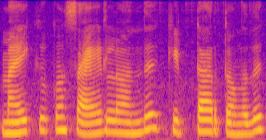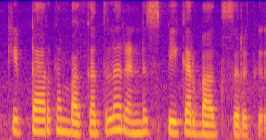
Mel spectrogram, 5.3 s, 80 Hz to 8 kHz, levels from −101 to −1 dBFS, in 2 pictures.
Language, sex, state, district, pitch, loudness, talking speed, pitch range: Tamil, female, Tamil Nadu, Kanyakumari, 195 Hz, -18 LUFS, 125 wpm, 185-215 Hz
